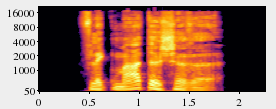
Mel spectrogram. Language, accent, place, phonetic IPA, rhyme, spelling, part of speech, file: German, Germany, Berlin, [flɛˈɡmaːtɪʃəʁə], -aːtɪʃəʁə, phlegmatischere, adjective, De-phlegmatischere.ogg
- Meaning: inflection of phlegmatisch: 1. strong/mixed nominative/accusative feminine singular comparative degree 2. strong nominative/accusative plural comparative degree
